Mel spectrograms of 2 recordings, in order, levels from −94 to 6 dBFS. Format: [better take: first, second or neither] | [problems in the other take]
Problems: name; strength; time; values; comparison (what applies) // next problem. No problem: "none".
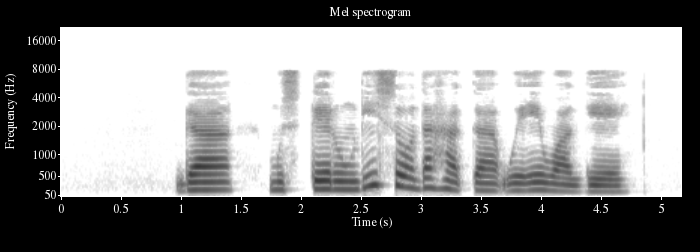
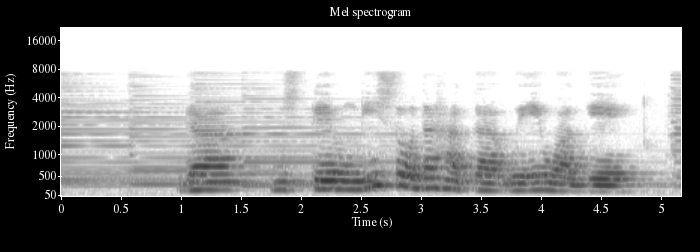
first | background sound (Harp); 19 dB below the speech // room echo; dies away in 0.7 s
